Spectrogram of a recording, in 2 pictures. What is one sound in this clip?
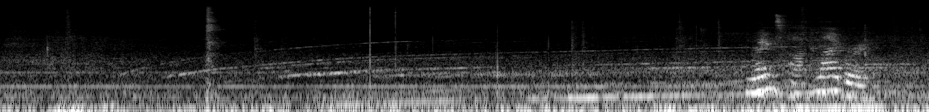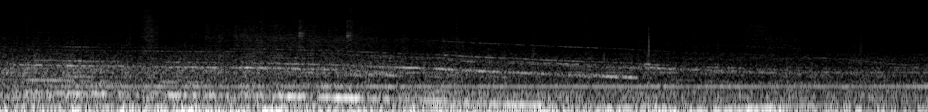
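Loose fittings rattle and click inside a moving bus.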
